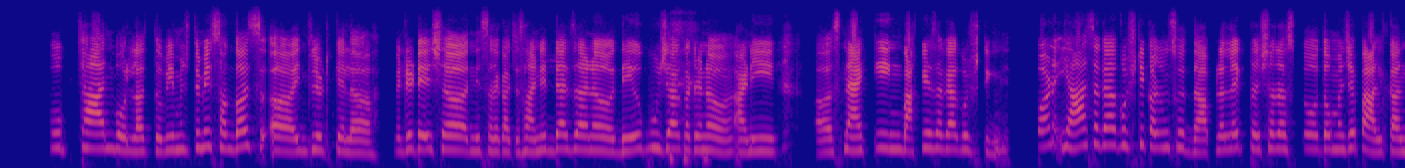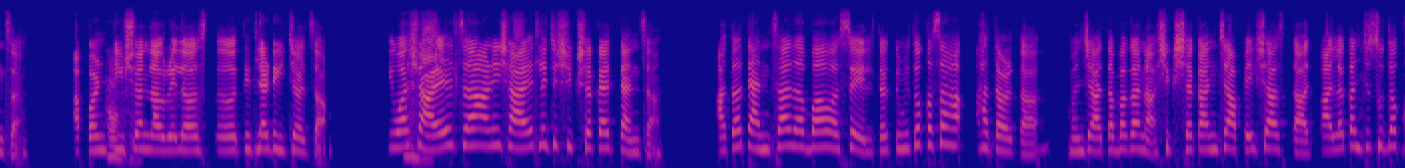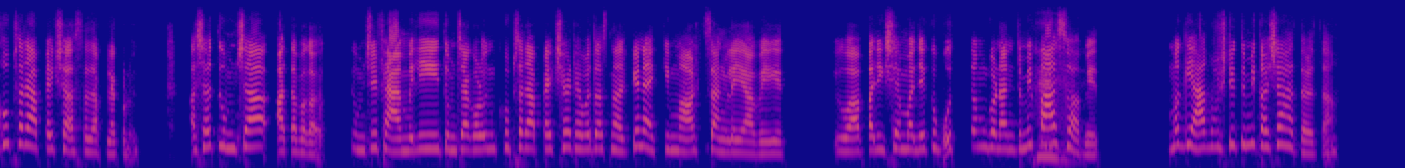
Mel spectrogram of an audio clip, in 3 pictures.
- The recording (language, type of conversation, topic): Marathi, podcast, परीक्षेची भीती कमी करण्यासाठी तुम्ही काय करता?
- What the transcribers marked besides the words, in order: in English: "इन्क्लूड"; horn; chuckle; other background noise; in English: "स्नॅकिंग"; in English: "टीचरचा"; tapping; dog barking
